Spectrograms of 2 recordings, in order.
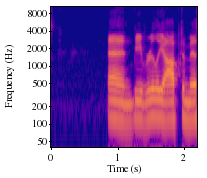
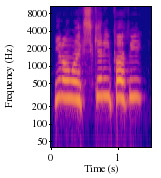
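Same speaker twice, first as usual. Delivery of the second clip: put-on shocked goth kid; 14 semitones higher than usual. Goth kid can't believe Dracula dislikes his bands, high shocked voice. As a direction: squeak out the betrayal. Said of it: "He's like".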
